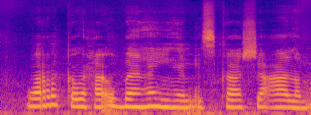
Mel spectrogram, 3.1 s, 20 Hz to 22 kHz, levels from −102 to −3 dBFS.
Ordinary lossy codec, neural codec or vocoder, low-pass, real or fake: none; codec, 44.1 kHz, 3.4 kbps, Pupu-Codec; none; fake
